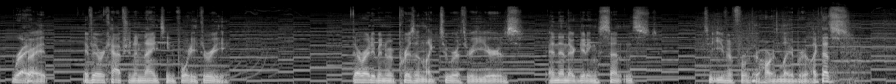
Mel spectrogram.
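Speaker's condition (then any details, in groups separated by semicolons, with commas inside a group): No condition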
